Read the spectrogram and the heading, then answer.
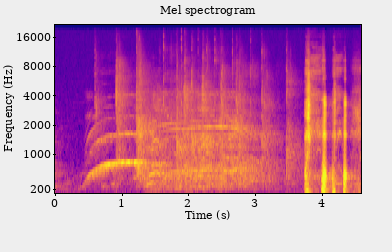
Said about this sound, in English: I don't know. I'm not sure if that cheering was sincere, genuine.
